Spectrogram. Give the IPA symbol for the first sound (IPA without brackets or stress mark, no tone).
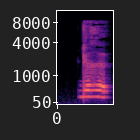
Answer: ɖ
